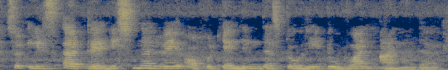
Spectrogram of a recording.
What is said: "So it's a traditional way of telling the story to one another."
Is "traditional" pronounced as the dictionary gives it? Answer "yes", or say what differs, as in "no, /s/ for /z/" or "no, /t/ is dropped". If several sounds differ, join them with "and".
yes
